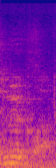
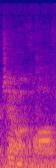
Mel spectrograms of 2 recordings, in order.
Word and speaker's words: Timucua: By the time Europeans arrived in Florida in the 1500s, the Native American culture that was here was what's called the Timucua, or Timucua, or pronounced both ways.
